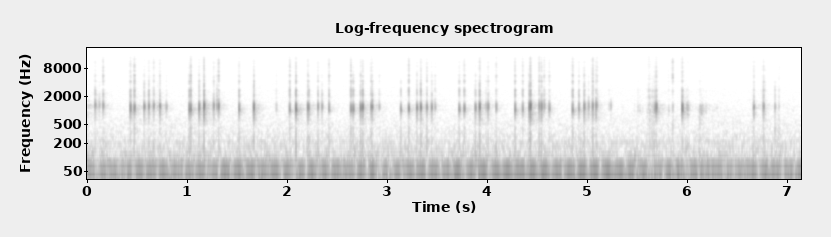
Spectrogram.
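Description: Long nails rapidly tap and scratch the sides and base of a small, hollow pink plastic tub held in both hands. The result is a fast run of short, dry clicks with a hollow tone around 1.3 kHz and bright scratchy edges. Each tap dies away almost instantly over a faint steady low hum.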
